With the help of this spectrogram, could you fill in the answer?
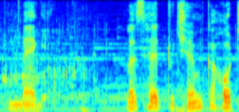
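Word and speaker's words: Mbege: Oh, that's my favorite, Beggy. That's how they call it. MB E G E. I don't know how you spell it, but it's called Beggy.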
